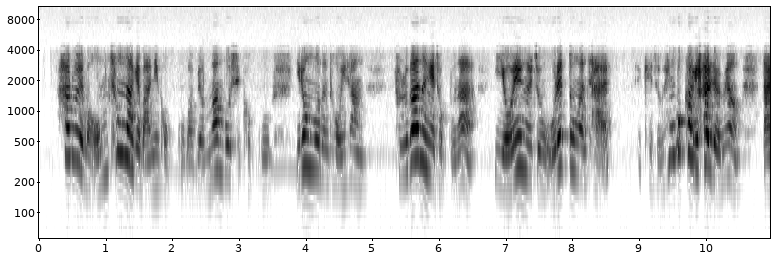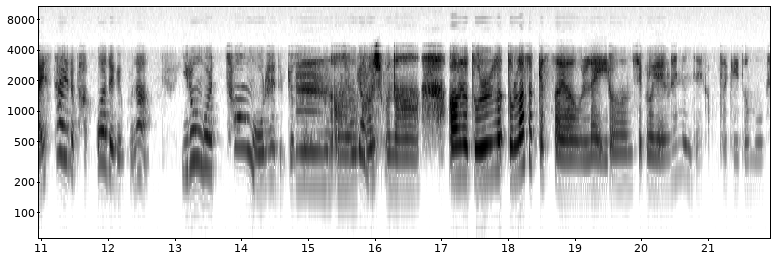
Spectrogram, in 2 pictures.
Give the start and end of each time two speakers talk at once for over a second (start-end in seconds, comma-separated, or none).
14.8-16.2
